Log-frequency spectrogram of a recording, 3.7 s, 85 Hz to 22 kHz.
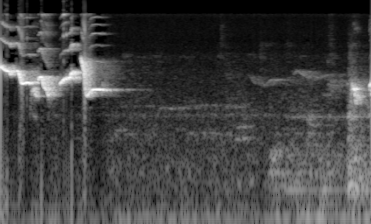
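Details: Oriental magpie-robin on 3 March 2021, a loud one-second burst of tumbling whistled notes ending in a sharp rise and falling whistle, followed by quiet, faint background rustle and one short note at the end.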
